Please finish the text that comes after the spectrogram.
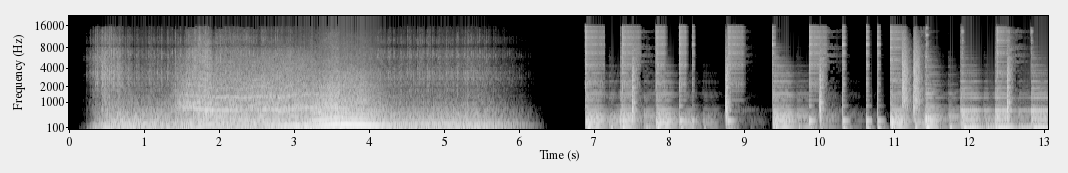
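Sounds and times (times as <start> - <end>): car engine revving: 0.3 - 6.1.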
